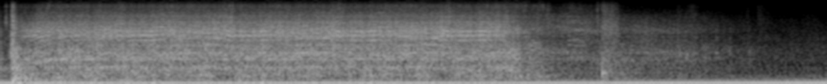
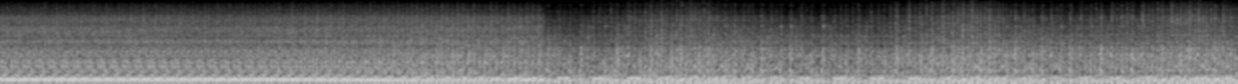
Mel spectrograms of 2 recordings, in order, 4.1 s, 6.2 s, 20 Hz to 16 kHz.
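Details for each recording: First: Clark forklift, sat several years, plugs removed for compression test: steady starter cranking drone with a slightly uneven beat, no firing; readings 110, 50, 50, 60, 110 psi, low compression; owner suspects valve lash needs adjustment. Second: Clark forklift's diesel (a two-stroke) running after sitting for years, with 30 psi oil pressure on a gauge; steady, even idle with a gruff, fast two-stroke beat and no knocks or misses, running healthy.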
